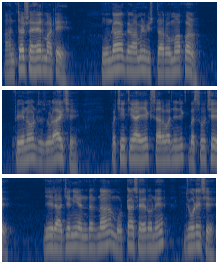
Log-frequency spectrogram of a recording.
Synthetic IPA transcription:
ãnt̪əɾʃəɦɛɾmaʈe | ũɖaɡɾamiɳʋɪst̪aɾomãpəɳ | ʈɾenoɾd͡ʒoɽajt͡ʃʰḛ | pət͡ʃʰit̪jãeksaɾʋad͡ʒnikbəsot͡ʃʰe | d͡ʒeɾad͡ʒjəniənd̪əɾnamoʈaʃəɦɛɾoned͡ʒoɽet͡ʃʰḛ

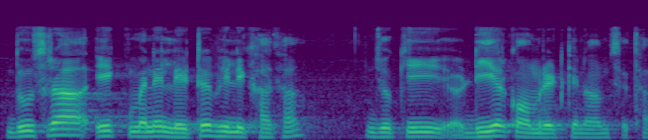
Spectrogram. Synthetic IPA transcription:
d̪uːsɾaeːkmɛ̃ːneleːʈəɾbʱilɪkʰat̪ʰa | d͡ʒoːkiɖiːəɾkɔːmɾeːʈkenãːmset̪ʰaː

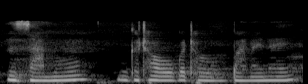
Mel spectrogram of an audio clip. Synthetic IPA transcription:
zamuŋɡətʰawɡətʰawbanajnaj

